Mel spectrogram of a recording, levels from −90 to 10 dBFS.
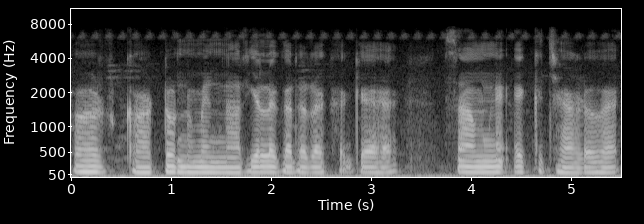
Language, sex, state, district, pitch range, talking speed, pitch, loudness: Hindi, male, Jharkhand, Palamu, 100-110 Hz, 130 wpm, 105 Hz, -16 LUFS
